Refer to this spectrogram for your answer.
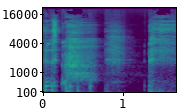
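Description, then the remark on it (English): A breathy, drawn-out yawn, rising in a couple of airy bursts with a short pause before a final exhale; no words are spoken. “I'm giving you gold here, …, and you're yawning at me.”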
